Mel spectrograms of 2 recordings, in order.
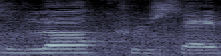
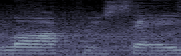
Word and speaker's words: Le Creuset: It's Le Creuset, but I say La Creuset. I say Le Creuset. Le Creuset. because I studied Spanish, not French, and so my French is not great.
